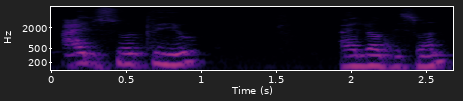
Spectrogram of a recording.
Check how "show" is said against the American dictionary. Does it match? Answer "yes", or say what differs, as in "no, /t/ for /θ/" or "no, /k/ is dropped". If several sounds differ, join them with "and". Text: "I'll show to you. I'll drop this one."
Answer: no, /s/ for /ʃ/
